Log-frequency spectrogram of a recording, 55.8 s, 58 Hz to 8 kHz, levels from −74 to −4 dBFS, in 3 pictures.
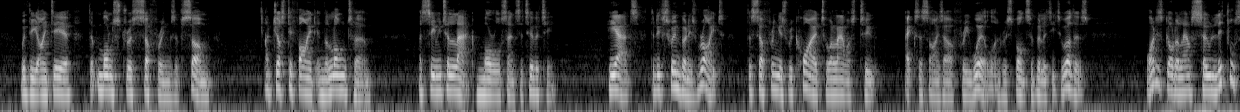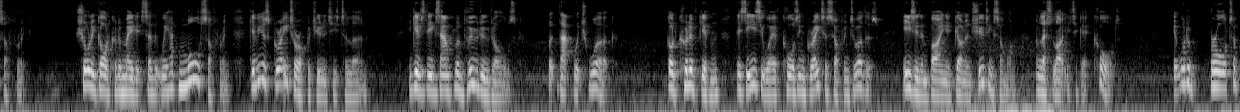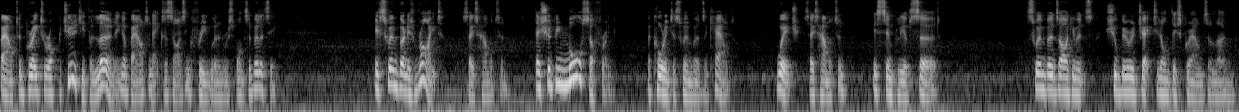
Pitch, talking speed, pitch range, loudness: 135 Hz, 165 wpm, 115-150 Hz, -27 LUFS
